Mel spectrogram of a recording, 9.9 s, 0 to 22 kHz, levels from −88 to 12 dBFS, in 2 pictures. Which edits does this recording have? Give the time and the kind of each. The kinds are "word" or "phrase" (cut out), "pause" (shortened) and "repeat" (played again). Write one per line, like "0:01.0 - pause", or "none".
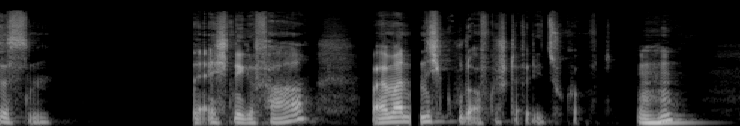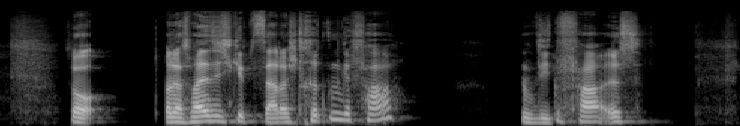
0:02.7 - word
0:03.5 - word
0:04.1 - pause
0:06.9 - phrase
0:08.6 - word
